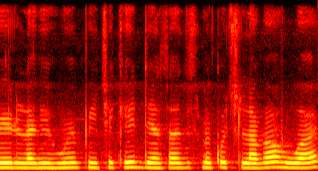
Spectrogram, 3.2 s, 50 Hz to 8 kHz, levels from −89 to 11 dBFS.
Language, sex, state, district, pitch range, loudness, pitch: Hindi, female, Uttarakhand, Tehri Garhwal, 220-230 Hz, -14 LUFS, 225 Hz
